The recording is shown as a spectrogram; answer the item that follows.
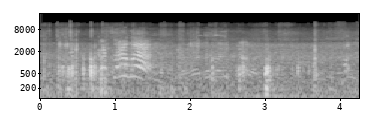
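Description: A man's short shouted calls, their pitch rising and falling, over outdoor noise, with a few sharp knocks and thuds as a service dog scrambles over a wooden wall obstacle.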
